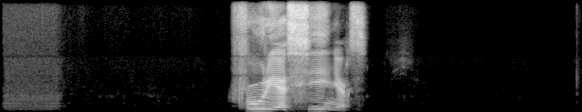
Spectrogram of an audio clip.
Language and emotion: Russian, angry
